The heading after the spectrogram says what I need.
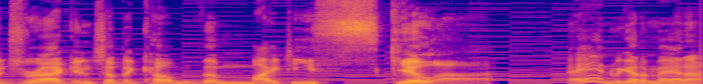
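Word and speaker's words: Scylla: shall become the mighty skilla and we got a Mana up I actually thought it was pronounced Sila but I looked it up you you pronounce the C here unlike Scimitar septile get power speed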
